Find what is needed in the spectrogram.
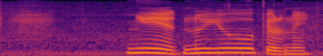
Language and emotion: Russian, sad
